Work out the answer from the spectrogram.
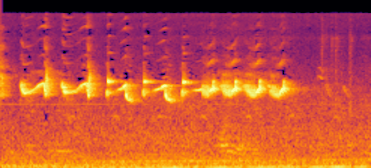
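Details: Male mockingbird singing and displaying in a back yard, apparently seeking a mate: a rapid run of repeated high, chirpy looping notes for about three seconds, then quiet with faint low hum.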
